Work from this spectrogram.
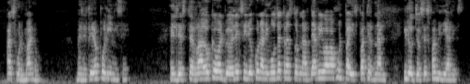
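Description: A woman reads the part of a proud ruler of ancient Thebes in a Greek tragedy. The voice sits a little high, and the delivery is formal, grave and oratorical, like a stern king addressing his elders. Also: a little mellow, lightly acted. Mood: stern, condemning. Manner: solemn, declamatory, formal oratory. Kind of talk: dramatic reading of classical Greek tragedy.

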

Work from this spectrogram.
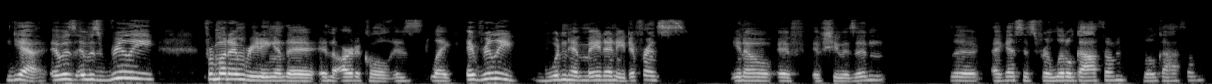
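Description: A woman's voice: lowish voice, moderate pace, no echo. A woman co-hosting a casual gaming and comics news stream, speaking in a loose, informal way. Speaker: show co-host.

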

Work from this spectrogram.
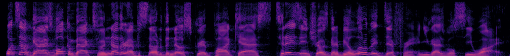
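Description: A man's voice: sits high, expressive, fast talker. A male podcast host chatting casually and playfully with a guest, using easy slang. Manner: playful, laughs easily, slangy.

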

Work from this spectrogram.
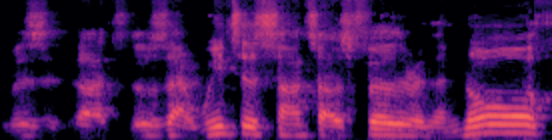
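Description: A man's voice: mid-range voice, lively intonation, fast talker, warm tone, husky. A man, chatting casually as a podcast guest, rambling with lots of fillers. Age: 30s. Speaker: guest photographer.

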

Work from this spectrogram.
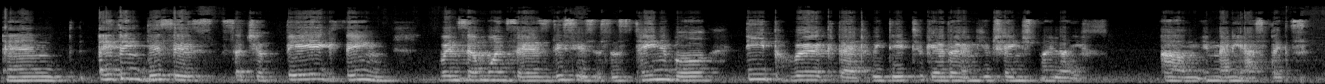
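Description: A woman answering interview questions in a thoughtful, halting way, often restarting her sentences. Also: fairly low pitch, fairly even intonation, bright, forceful tone, echoey room, slight background noise, rough recording. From Germany. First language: German. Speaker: guest, author and mentor.

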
